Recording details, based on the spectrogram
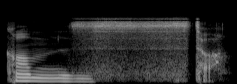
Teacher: you kind of start losing your voicing at the end of the Z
